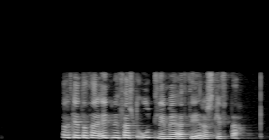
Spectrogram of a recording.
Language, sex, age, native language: Icelandic, female, 50-59, Icelandic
